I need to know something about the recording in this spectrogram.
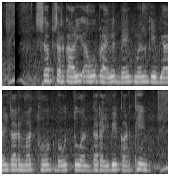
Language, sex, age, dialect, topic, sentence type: Chhattisgarhi, male, 18-24, Central, banking, statement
